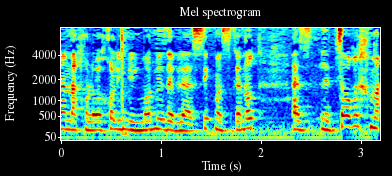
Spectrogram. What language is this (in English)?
Hebrew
